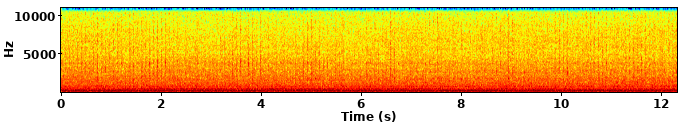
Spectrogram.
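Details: Buick with carbureted V8, cold start after new cap, rotor, wires and ignition coil: still misfiring, steady low thrum with an uneven beat and poor idle. Owner suspects points/condenser, dirt/oil under the distributor, fuel delivery, or a poor coil wire connection.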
